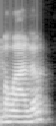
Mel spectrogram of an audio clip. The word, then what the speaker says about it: Balada: Per tant, haurien de pronunciar Balada a la manera catalana, no a la manera castellana.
